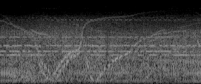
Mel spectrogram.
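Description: Radio-tuning sound effect as the toy globe radio is spun between stations: whistling tones sweep up and down over a few steady tones.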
